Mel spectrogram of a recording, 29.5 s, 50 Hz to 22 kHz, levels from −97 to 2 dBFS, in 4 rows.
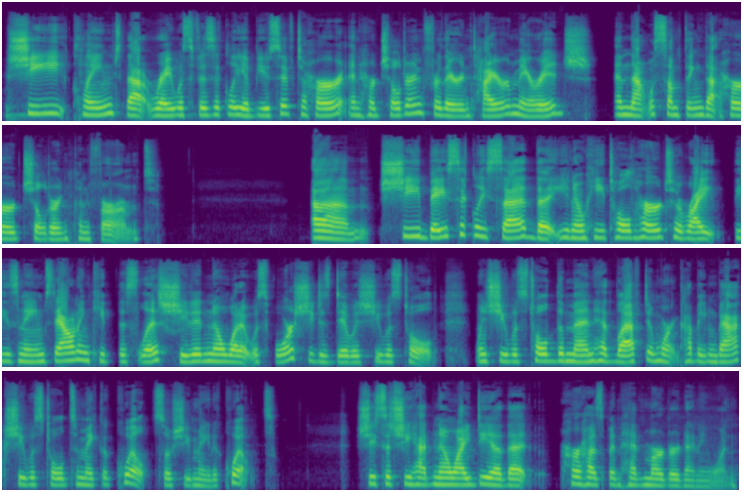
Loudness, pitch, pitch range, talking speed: -17 LUFS, 195 Hz, 180-210 Hz, 190 wpm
